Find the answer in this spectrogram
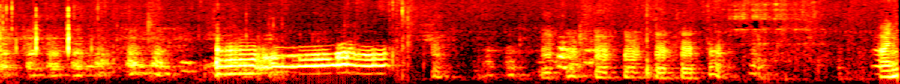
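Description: Domestic hens clucking while they peck at food scraps, with one longer pitched call lasting about a second, starting about a second and a half in, and small clicks in between.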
